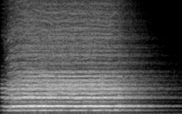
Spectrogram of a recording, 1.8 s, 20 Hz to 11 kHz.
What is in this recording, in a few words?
G#4, Choir; USB Soundscan vol.28 - Choir Acoustic & Synth; AKAI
